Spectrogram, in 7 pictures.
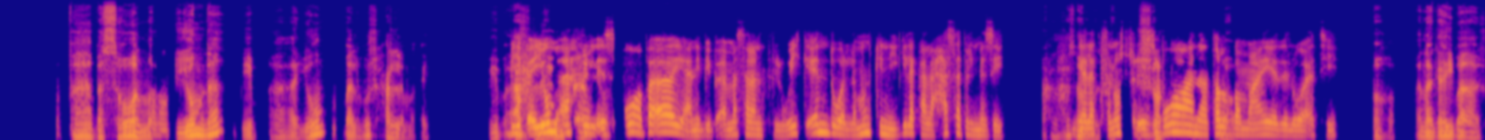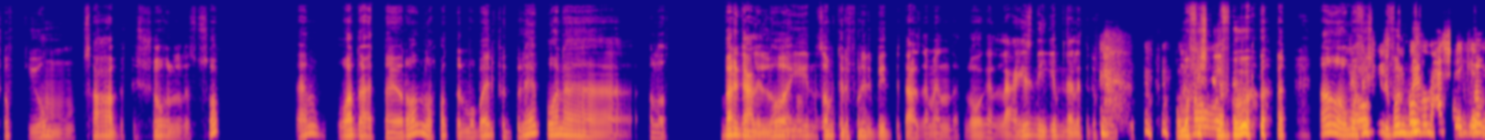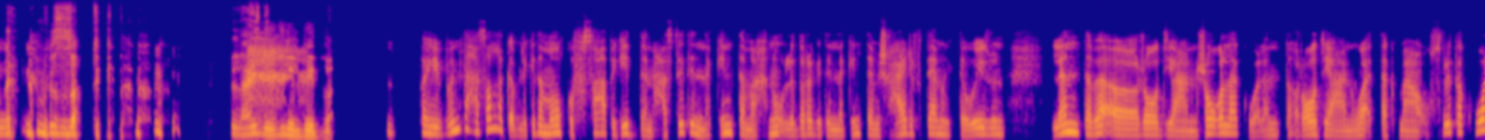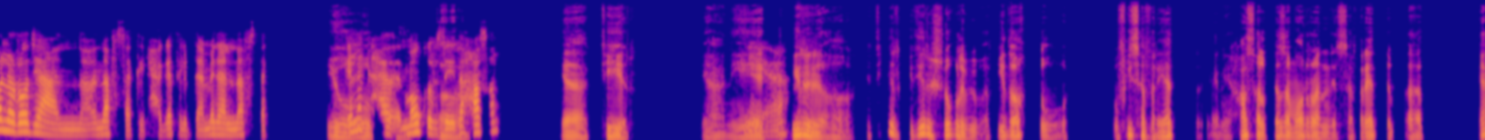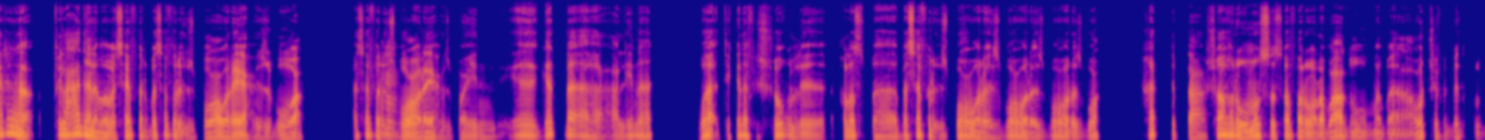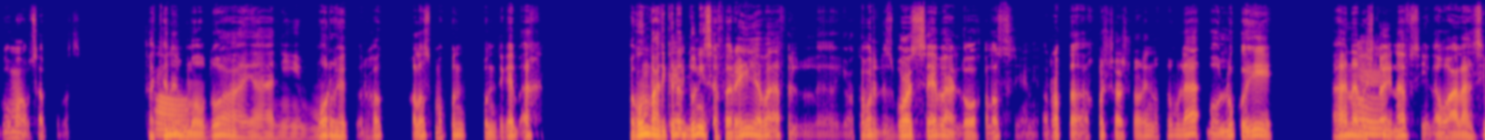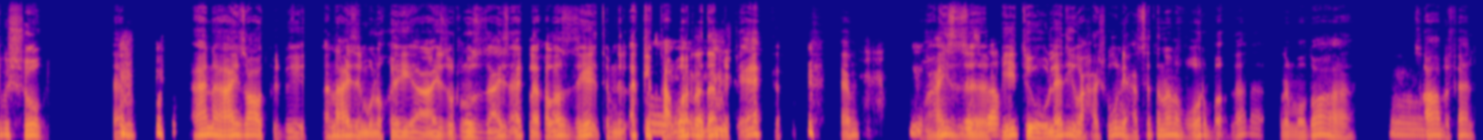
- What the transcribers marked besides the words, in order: in English: "الweekend"; laugh; laugh; giggle; laughing while speaking: "بالضبط كده"; unintelligible speech; tapping; laugh; laughing while speaking: "بتاع برّه ده مش قادر"; chuckle
- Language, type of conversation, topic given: Arabic, podcast, كيف بتوازن بين الشغل والعيلة؟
